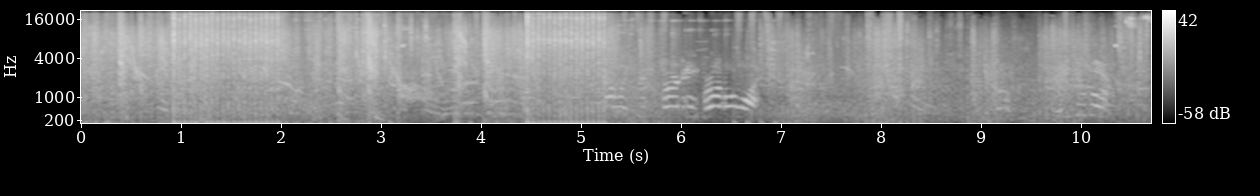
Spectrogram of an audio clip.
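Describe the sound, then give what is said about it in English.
Automatic gunfire in a shooter video game, hip-fired from a gun with a laser attachment: two loud, rapid bursts of shots stand out, and lighter shooting and voices fill the gaps. “Oh, I'm getting some decent hip fire kills, but yeah, hip fire is good. I got a laser attachment too, which really helps with hip fire.”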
